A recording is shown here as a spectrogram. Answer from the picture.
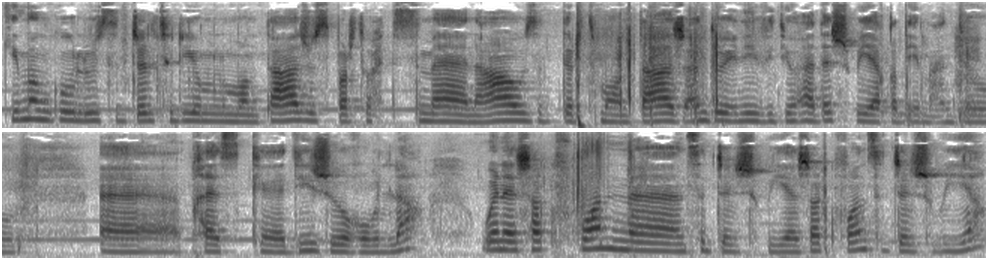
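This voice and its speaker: Against noticeable background noise, a woman with an Algerian accent speaks at a moderate pace and medium pitch with fairly even intonation. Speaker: lifestyle vlogger. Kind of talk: voice-over vlog narration.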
